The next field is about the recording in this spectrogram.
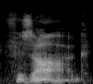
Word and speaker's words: phizzog: Fizzog, which is his own word, in which he spells P-H-I-Z-Z-O-G.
